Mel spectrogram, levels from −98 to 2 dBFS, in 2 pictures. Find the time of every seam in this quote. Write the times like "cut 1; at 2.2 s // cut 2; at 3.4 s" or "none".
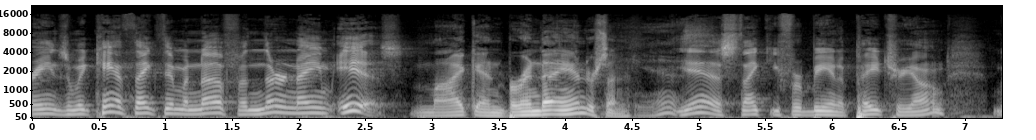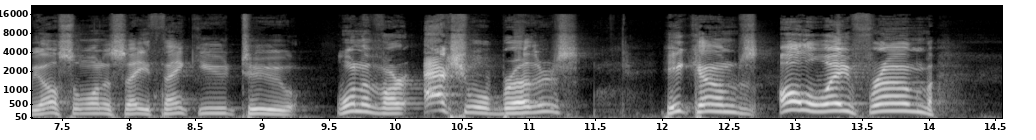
none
